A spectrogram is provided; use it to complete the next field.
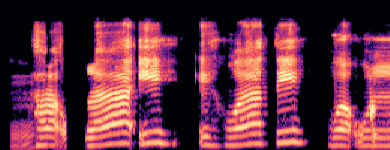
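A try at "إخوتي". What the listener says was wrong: Ikhwati. Wa-nya enggak panjang, Bu. Ikhwati.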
